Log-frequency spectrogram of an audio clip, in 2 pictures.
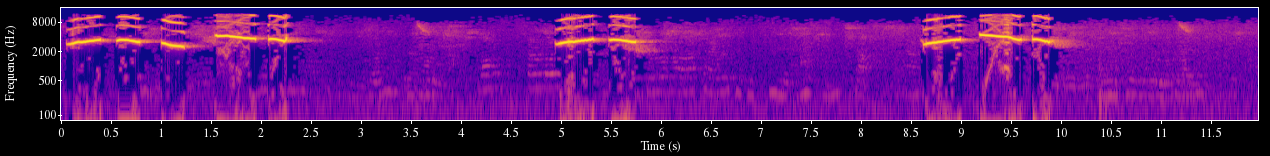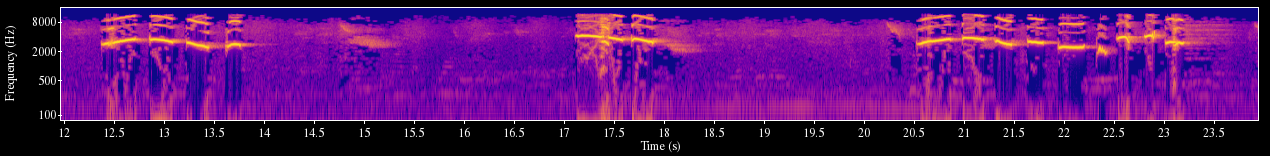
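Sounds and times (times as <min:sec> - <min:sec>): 
Oriental magpie-robin song of bright whistled phrases: 0:00.0 - 0:02.7, 0:04.9 - 0:06.1, 0:08.6 - 0:10.2, 0:12.3 - 0:15.3, 0:17.0 - 0:18.5, 0:20.2 - 0:23.9.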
